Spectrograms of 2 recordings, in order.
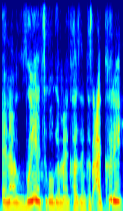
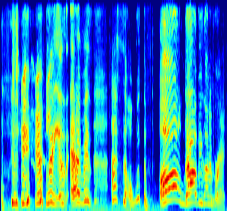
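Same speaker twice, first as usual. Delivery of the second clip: higher pitched, laughing through the retold quote; laughing hard; 10 semitones higher, 9 dB louder than usual. Real, not acted. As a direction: squeeze the words out between laughs. Retelling while cracking up.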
